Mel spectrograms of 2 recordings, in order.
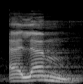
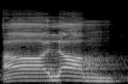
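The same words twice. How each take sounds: First: The vowel sounds plain, with a normal mouth. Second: The vowel sounds overly open, with gaping mouth. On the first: The speaker calls it right. "buka mulut. Alam. Ha, begitu" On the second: The speaker calls it wrong. "Kalau nganga, alam. Tu nganga"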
